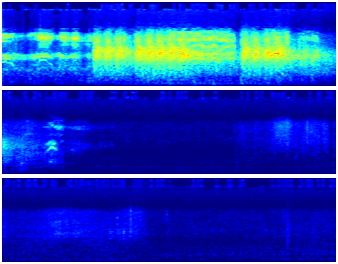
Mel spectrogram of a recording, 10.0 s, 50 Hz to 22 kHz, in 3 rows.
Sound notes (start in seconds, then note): 0.8 gun firing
